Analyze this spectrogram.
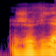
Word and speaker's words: vis: Beaucoup d'apprenants confondent je vis avec je vais. Ce sont deux sons très proches.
